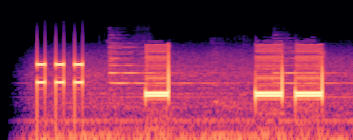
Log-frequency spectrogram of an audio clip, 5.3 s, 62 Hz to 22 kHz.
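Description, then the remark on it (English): Three quick, evenly spaced telephone keypad beeps as 999 is dialed for an emergency call, followed by a line hum and a British-style double ringing tone repeating, clear with no voices. “Telephone 999.”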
